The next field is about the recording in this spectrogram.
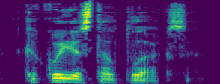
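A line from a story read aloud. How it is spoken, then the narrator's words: Whisper. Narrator (Russian): прошептал он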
